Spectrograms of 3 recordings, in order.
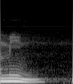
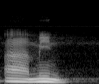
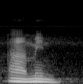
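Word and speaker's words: Amin (آمين): Ucapan yang benar diterangkan Al-Imam Nawawi ada dua lughah. Yang pertama amin bil mad wa takhfifil mim. Amin atau amin. Nah, sudah. Ini yang benar. Yang pertama ini riwayat yang paling kuat. Bil mad wa takhfifil mim. Yang kedua bil qasr wa takhfifil mim. Dengan qasr pendek namun mimnya tidak ditasydid.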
